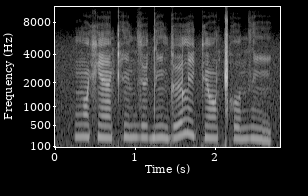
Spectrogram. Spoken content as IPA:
ŋɔ̃xʲæ̃ kʰĩnzydĩ ɡø likʲɔ̃ ǁʰonzĩ

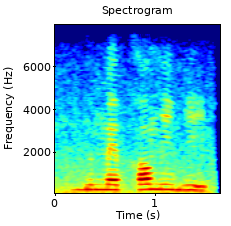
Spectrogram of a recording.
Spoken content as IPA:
ɡ͡bɯŋ͡mɛːp hɔmiːbʱiː

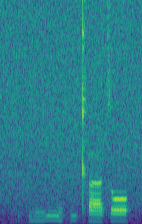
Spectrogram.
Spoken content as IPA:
fi˨ ŋi˦nĩ˨fi˦˨ kʰaː˨t͡sɔ˦

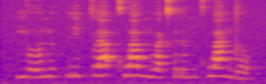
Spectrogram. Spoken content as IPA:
jɤː˩˦nɯ˨˩k̚ri˦˥t̚kla˥˩ʔ kʰwa˥˩wnu˨˩a̯kʰrɯ˧ŋkʰwa˥˩ŋ dɤː˨˩p̚

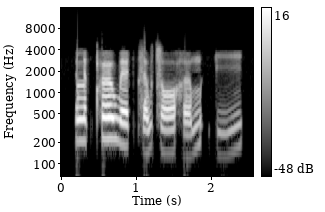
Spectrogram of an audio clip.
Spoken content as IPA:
lɐ˥k̚pʰœː˥wɛː˧k̚ t͡sɐ˨˥wt͡sɔː˨˧hɐ˨˥m | kiː˨˥

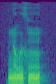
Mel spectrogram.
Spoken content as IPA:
n̪õwuxũ

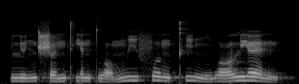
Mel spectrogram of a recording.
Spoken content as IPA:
ly˧˥nʂə˧˥nt̪ʰjɛ˧nt̪wɔ̰˨˩ mi˥fɤ˥˧ŋ t̪ʰi˥˩ŋ mwɔ˧˥ljɛ˥˩n

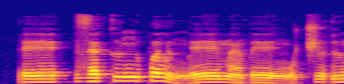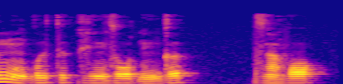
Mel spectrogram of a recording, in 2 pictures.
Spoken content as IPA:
ɾeː˦ | zɛ˦ kɨ˦ŋɨ˦pə˦ lɨ˨ŋleː˦ mɛ̃˧peː˧ŋo˨˦ t͡ʃɨ˧ɗɨ˦ mũ˧ ɡʷɨ˧tɨ˧k ɣĩ˧zo˧ ɗĩ˨ ɡə˦ | zã˧vɔ˦

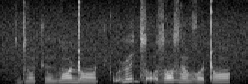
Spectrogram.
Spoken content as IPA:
d͡zõ˩t͡ʃũ˩vɔ̃ː˧ ɖɔ̃ː˩t͡ʃʼṵ˧ɳʏ˥ d͡zɔ̰˩ zɔ˥zɐ̃˧ ʁʷœ˩ʈɔ̃˥

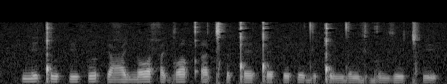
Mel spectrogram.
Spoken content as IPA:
nɪǃu hyfʊhɪ ʕinɔħɪ ɡɔ qʼɪ ǀʰəǃɛǃɛ hefedɪǃu ndəŋɡɪ ɡunzuǀʰy

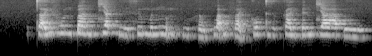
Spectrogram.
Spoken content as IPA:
t̪a̰˧˥jvo˧nɓa˧n t͡ɕa˦˥k̚ ɣe̤˨˩sɨ˨˦mə˨˦nŋə̰˧˥m fṳ˨˩hə˧˩whwa̰˧˥mfa˧˩j ko̰˧˥t̪i̤˨˩ə̯ ka˧jʔɛ˨˦nt͡ɕaː˧ ʔe̤˨˩

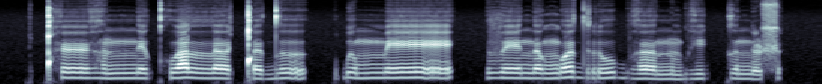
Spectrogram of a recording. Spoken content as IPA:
ǃʰøːɦə̃nːeːkʷʰa lːəːǃɘd̪ɯ | ɓɯmːeː | veːnəːŋʷəː drubʱəː n̪ə̃bʱikːɯnøʂ

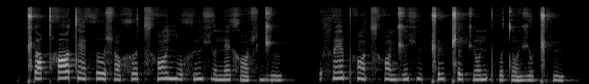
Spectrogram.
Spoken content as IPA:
ǁoqʰɔtɛ̃ θʊɬɔ̃ xɤt͡sʰɔ̃ɲo xʉçʊ nɛ̃xɔ̃ɬd͡ʒɯ | fɛ̃pʰɔ̃ t͡sʰɔ̃d͡ʒʊçʉ ǁʉǁɯ t͡ʃõnpʰʊ tõ ʒʊǁʰʉ

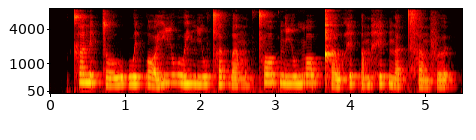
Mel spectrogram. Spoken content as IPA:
kʰɐ˥nɪ˨˥k̚so˨˧w | wɪ˨˥k̚wɔː˨˩jiː˥w uː˨˧jŋiː˨˧wt̪ʰɐ˧k̚wɐ˨m | t̪ʰɔː˥k̚n̪iː˧wŋɔː˥p̚ kʰɐ˨˩w hɪ˥k̚ɐ˨˥m hɪ˥k̚ n̪ɐ˨t̚t͡sʰɐ˨˩mfɵ˨˥t̚

